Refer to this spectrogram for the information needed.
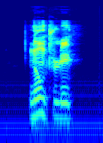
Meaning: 1. either 2. neither
- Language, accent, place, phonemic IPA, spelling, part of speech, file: French, France, Lyon, /nɔ̃ ply/, non plus, adverb, LL-Q150 (fra)-non plus.wav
